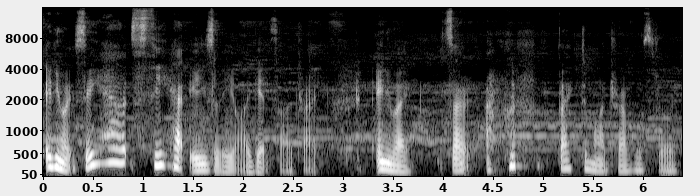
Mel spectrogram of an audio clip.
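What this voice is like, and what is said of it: Broad Australian accent. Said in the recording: “I used to have a kind of very soft, almost English-type Australian accent, but it's been roughened up a bit since living in Brisbane, because now I have a broader Australian accent”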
